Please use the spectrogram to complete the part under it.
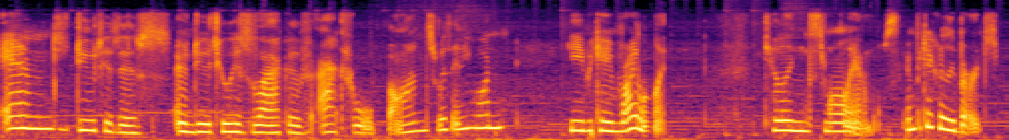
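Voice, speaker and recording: A woman's voice: a little high, a little slow, darkish tone, soft background music, rough recording. A woman telling a story casually and off the cuff, rambling, with offhand asides. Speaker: storyteller on a gaming channel.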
